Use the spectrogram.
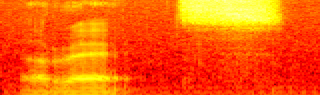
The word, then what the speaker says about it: Eretz: Remember, it's T-S, T-Z, right? Eretz.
